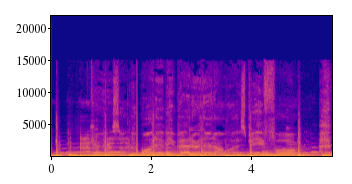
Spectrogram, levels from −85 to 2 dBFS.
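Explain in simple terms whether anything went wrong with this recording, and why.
At 1.71 seconds there is a single sharp snap, a brief crackle that sits on top of the sound rather than coming from it. This is an electrical switching spike, most likely from a nearby switch, motor or static discharge arcing and leaking into the audio line.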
